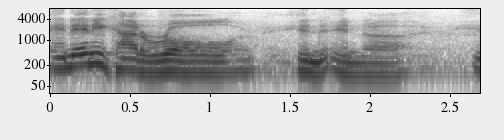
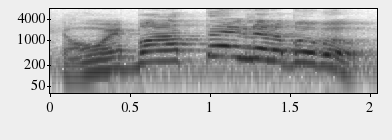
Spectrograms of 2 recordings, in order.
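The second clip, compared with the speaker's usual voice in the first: higher, confident cartoon bear reassuring his friend; Yogi Bear; 8 semitones higher, 4 dB louder than usual. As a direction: soothe a nervous pal with swagger. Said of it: "Yogi Bear".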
